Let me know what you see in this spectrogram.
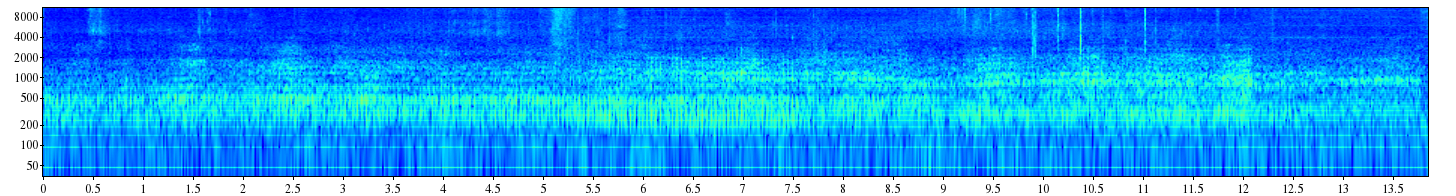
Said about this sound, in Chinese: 天啊，这个直升机的声音真的太大了。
